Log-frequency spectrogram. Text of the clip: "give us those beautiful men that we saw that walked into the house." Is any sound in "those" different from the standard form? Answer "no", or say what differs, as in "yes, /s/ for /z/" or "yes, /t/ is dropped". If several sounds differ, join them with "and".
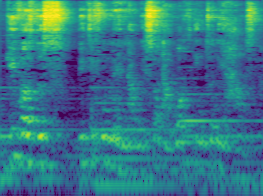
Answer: yes, /s/ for /z/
